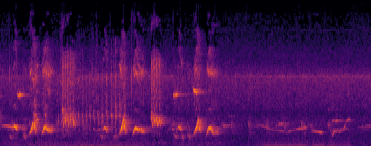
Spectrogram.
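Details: A white-rumped shama bathing in the rain pours out rapid whistles mixed with buzzy, rasping bursts. Then it shifts to softer, separated gliding whistles toward the end, over a steady hiss.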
